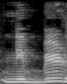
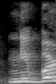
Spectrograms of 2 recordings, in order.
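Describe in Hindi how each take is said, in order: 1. बीच के अक्षर में छोटी 'i' ध्वनि है। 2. बीच के अक्षर में छोटी 'a' ध्वनि है। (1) "निबिड़ है" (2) "निबड़ नहीं है"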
